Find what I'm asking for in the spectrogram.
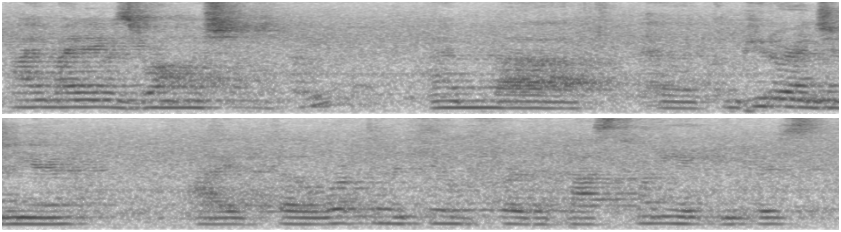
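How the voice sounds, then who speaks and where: A woman's voice: fairly low pitch, flat delivery, unhurried. A woman in her fifties, an engineer and entrepreneur, speaking steadily and earnestly on a panel. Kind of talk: panel answers. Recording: echoey hall, mic far, noisy.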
